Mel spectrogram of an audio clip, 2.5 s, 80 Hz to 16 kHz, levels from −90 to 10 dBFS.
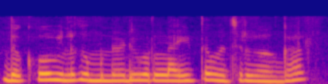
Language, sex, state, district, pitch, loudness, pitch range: Tamil, female, Tamil Nadu, Kanyakumari, 245 Hz, -14 LUFS, 235-260 Hz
